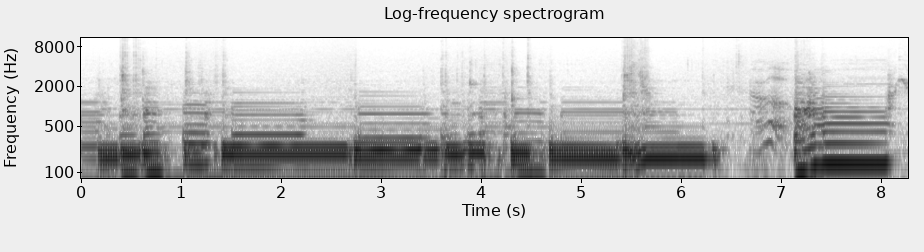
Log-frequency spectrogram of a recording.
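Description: Electric guitar playing a slow riff of held single notes, picked one at a time after a four-count, with a short break about six and a half seconds in before the next note.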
